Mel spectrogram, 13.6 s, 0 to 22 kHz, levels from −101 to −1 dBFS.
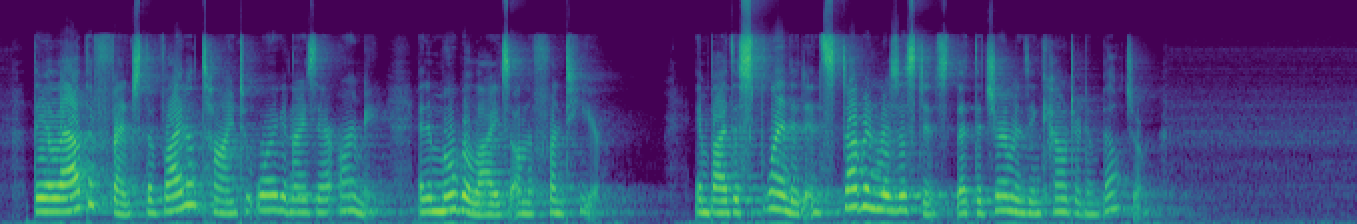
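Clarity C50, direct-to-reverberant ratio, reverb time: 15.0 dB, 10.0 dB, 1.5 s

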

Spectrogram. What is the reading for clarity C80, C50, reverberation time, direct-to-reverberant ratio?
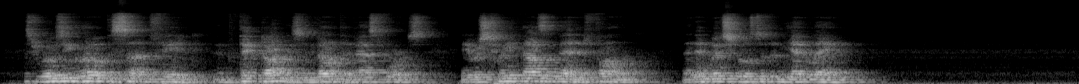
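4.5 dB, 1.0 dB, 0.95 s, −8.5 dB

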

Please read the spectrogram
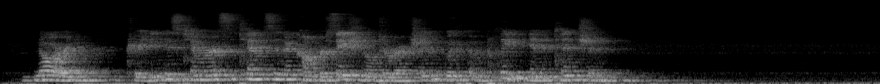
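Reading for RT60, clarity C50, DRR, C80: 1.2 s, −0.5 dB, −15.5 dB, 2.0 dB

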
